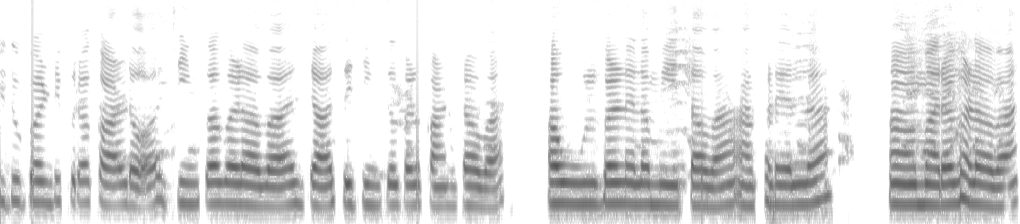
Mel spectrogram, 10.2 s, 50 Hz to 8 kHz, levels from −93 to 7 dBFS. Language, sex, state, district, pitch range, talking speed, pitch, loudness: Kannada, female, Karnataka, Chamarajanagar, 225-240 Hz, 100 wpm, 230 Hz, -38 LUFS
